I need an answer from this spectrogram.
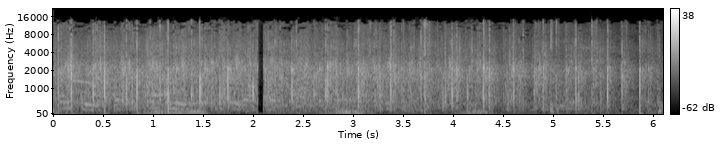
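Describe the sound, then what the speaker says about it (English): Audience at a Las Vegas city council meeting applauds, a lively mass of close, sharp individual claps with scattered voices and crowd murmur beneath. "Give her a round of applause."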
